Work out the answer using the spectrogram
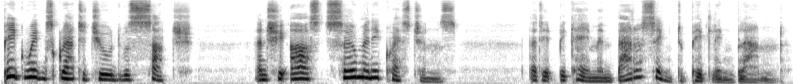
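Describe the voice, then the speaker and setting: A woman narrating a children's storybook in a slow, lilting, lively way, with a husky, breathy voice. Her voice swings high and low, and the recording is dry and close. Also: no echo. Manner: slow, expressive, varied pitch. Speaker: storybook reader.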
